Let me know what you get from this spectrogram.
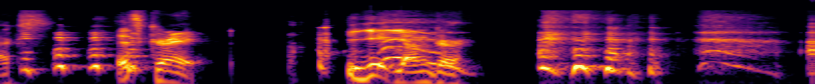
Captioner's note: laughing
